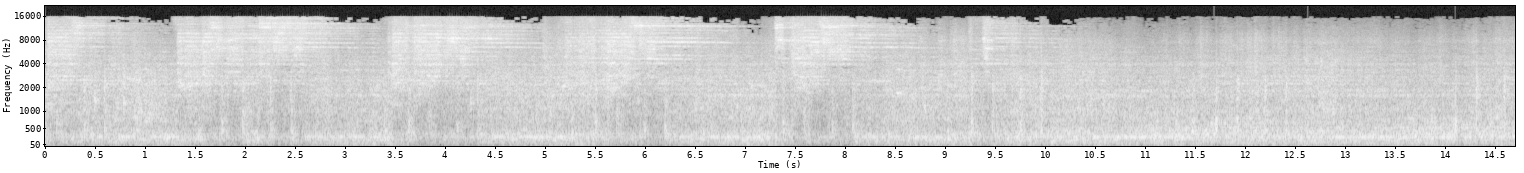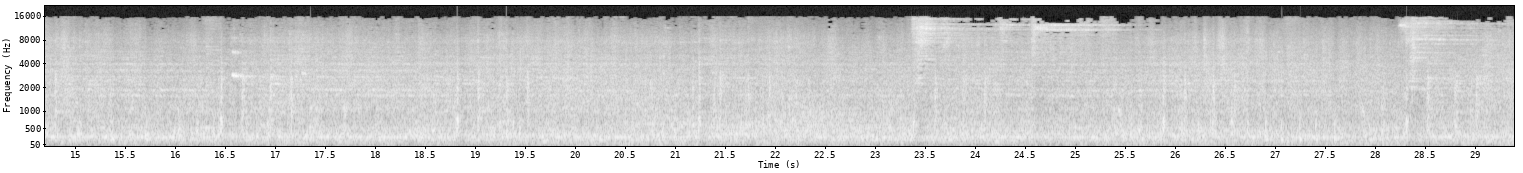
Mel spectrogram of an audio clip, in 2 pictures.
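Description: Freight train of tarp-covered hopper cars and tank cars rolling past close by: steel wheels clattering over the rail joints over a steady low hum. A high hiss comes and goes about once a second for the first ten seconds.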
